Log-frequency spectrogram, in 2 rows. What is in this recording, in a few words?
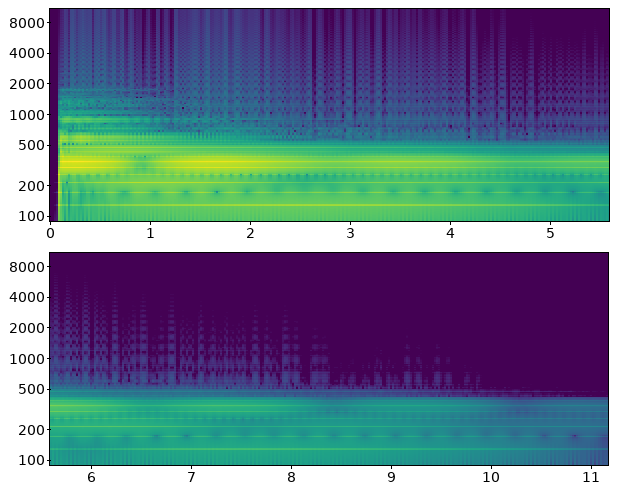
Church, Bell, Ring; 5.1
